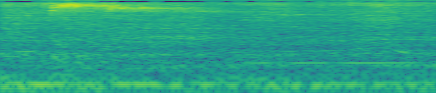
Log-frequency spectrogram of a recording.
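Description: Loud, deep rumbling sound effects from a theme-park special-effects show, with brief high metallic squeals in the first second, as gas-flame effects flare up on the set.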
